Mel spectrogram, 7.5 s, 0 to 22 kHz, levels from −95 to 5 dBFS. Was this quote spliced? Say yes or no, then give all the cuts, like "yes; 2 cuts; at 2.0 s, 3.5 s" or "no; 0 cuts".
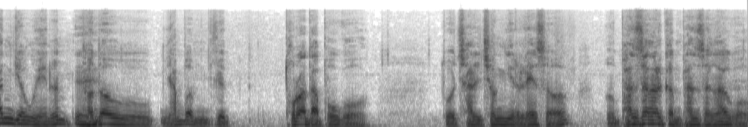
no; 0 cuts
